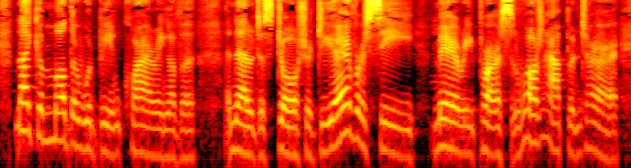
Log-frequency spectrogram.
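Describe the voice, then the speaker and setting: A woman with a Dublin accent speaks at a fairly quick pace with lively intonation. Her pitch is fairly low, and the sound is dry and close, with no echo. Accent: Dublin Irish. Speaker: singer. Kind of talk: reminiscing interview.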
